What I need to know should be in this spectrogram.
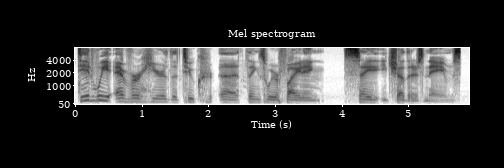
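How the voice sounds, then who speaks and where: Male tabletop player, casual chat, animated pitch, dry close sound. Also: slow pace, dry recording.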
